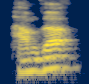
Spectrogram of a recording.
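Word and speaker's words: همزة: হা হামজা, এটাও কণ্ঠনালীর শুরু থেকে।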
